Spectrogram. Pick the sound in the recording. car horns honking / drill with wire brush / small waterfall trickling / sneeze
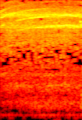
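drill with wire brush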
